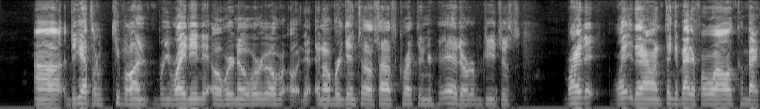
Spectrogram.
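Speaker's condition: Cerebral palsy; visible physical disability

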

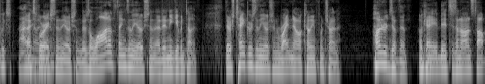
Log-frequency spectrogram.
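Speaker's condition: No condition

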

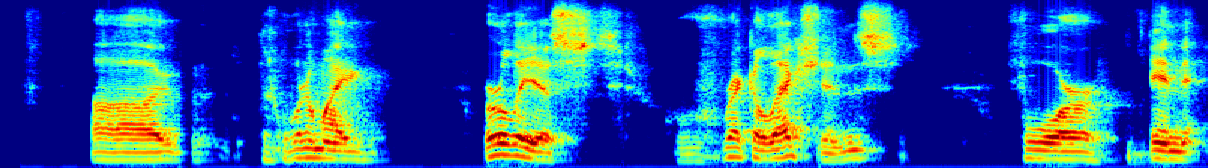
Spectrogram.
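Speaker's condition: Stuttering; since childhood, uncle also stuttered, made to speak with marbles in mouth as child; 90% of speech stuttered into 20s, avoided speaking in class due to mockery; prolonged sounds, blocks

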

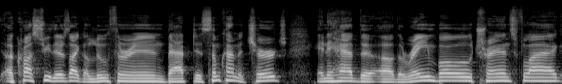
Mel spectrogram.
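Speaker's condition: No condition

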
